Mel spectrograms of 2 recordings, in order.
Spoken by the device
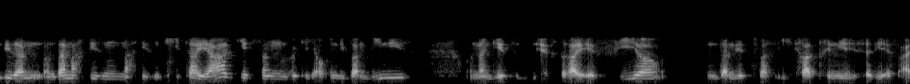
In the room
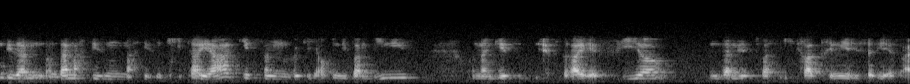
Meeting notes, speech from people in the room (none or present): none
